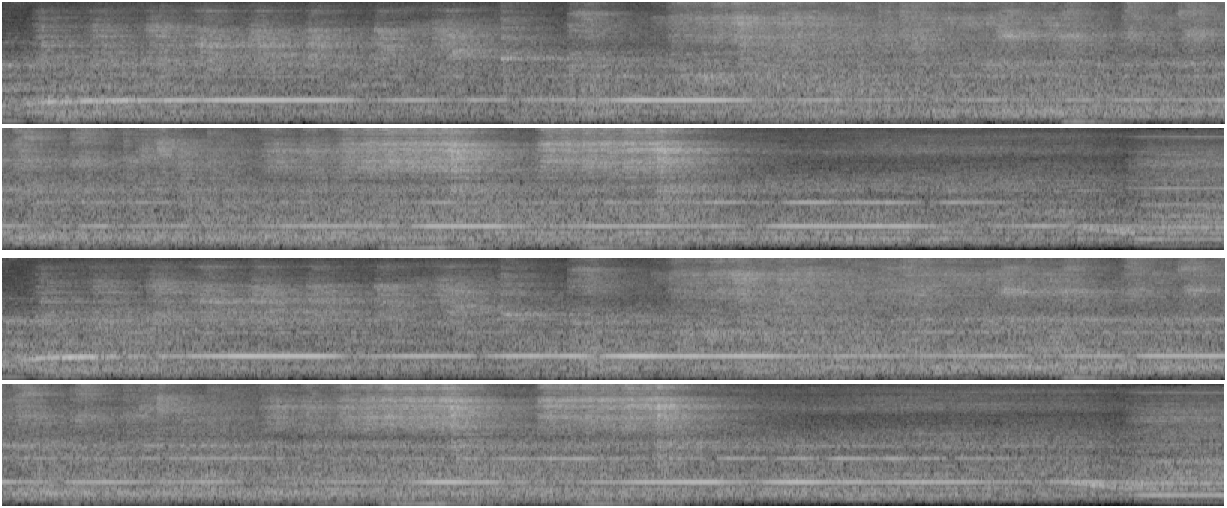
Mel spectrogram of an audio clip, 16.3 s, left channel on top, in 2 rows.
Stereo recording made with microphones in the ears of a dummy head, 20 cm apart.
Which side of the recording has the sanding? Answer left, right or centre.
centre.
